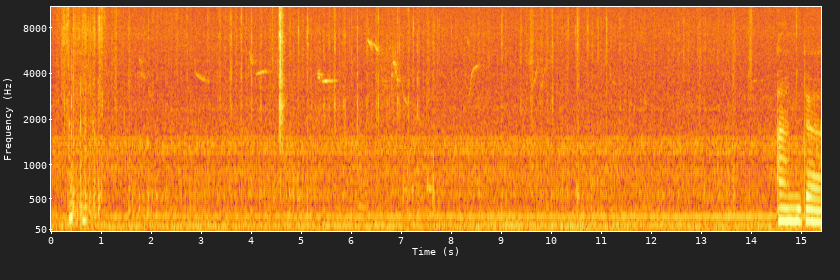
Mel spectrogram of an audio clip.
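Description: Soft scratching of a multicolour mechanical pencil's coloured lead shading on paper, over a steady low hum. A few faint, short high chirps sound in the middle, and there is one sharp tick about four and a half seconds in.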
